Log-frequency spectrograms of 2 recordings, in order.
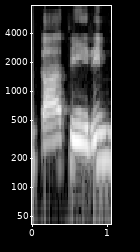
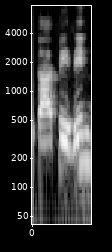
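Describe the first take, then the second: First: کافرین with a final m, kafirim; correct iqlab. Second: کافرین with a clear n, kafirin; wrong reading, nun kept. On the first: Teacher giving the right reading. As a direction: close کافرین on m. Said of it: "اس کو بھی ہم کافرین پڑھیں گے". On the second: Teacher showing what not to say. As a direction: end کافرین on n. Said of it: "کافرین نہیں پڑھیں گے". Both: Shown as a demonstration.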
